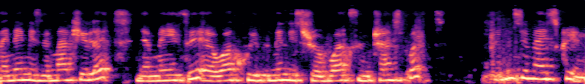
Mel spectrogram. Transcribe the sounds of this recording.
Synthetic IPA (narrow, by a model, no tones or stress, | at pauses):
maɪnẽɪ̃mizɛmakʰjulɛtɲameziaɪwɜkʰwɪðmɪnɪstɹ̥iɔvwɜksɪ̃ntʰɹ̥ãnspɔɹt | knisɨmaɪskɹĩn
